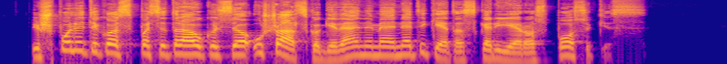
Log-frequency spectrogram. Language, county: Lithuanian, Vilnius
